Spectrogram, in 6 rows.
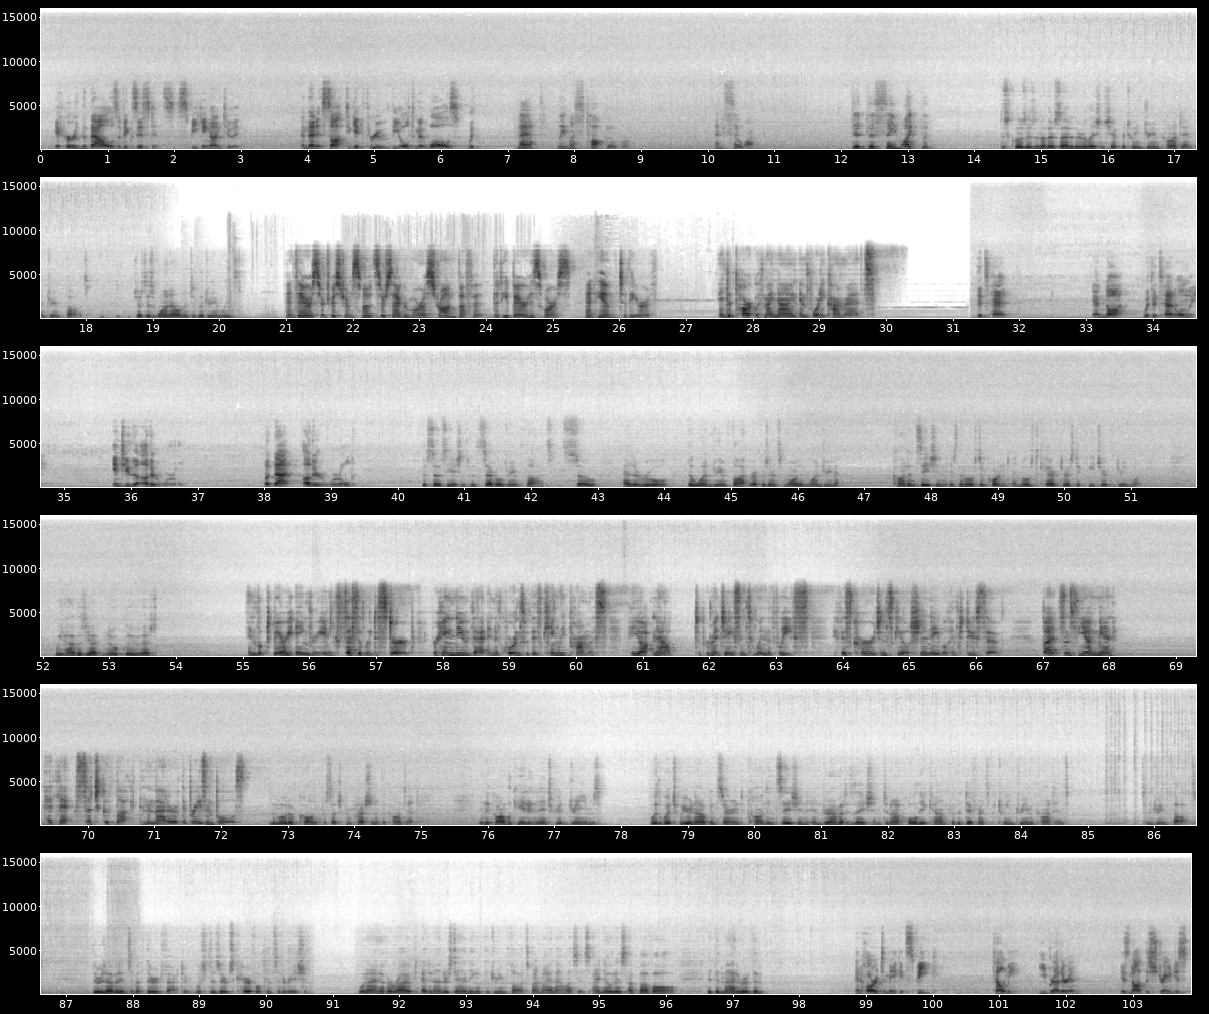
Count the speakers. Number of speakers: five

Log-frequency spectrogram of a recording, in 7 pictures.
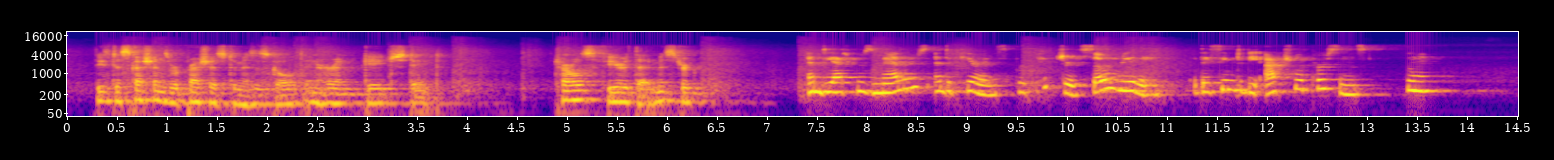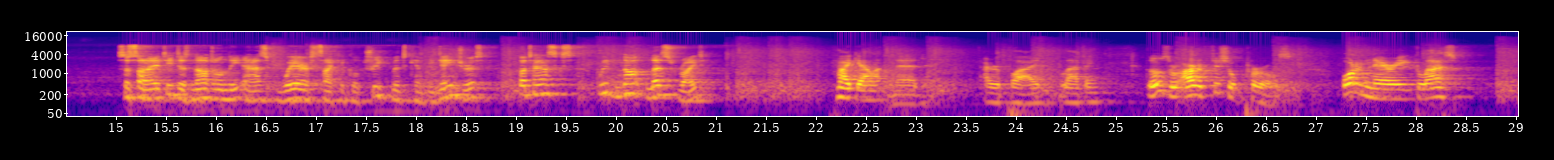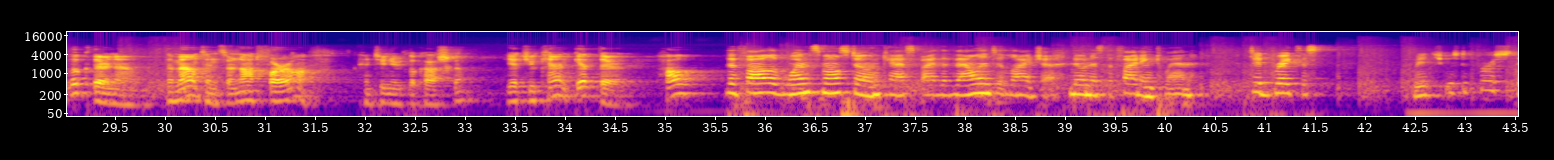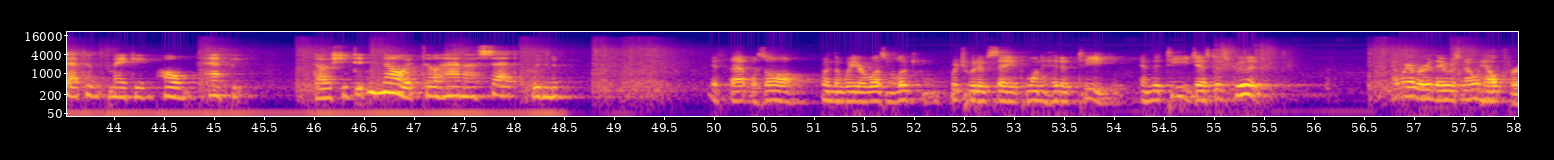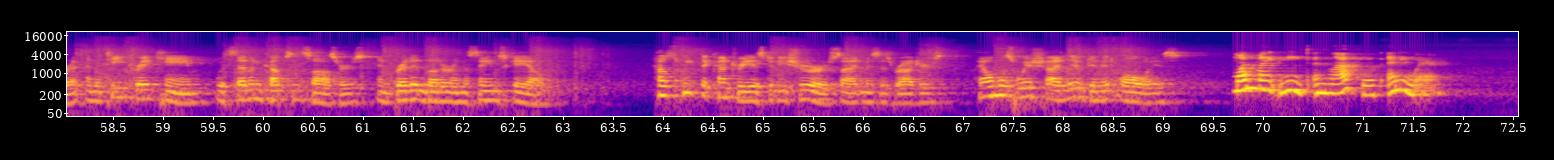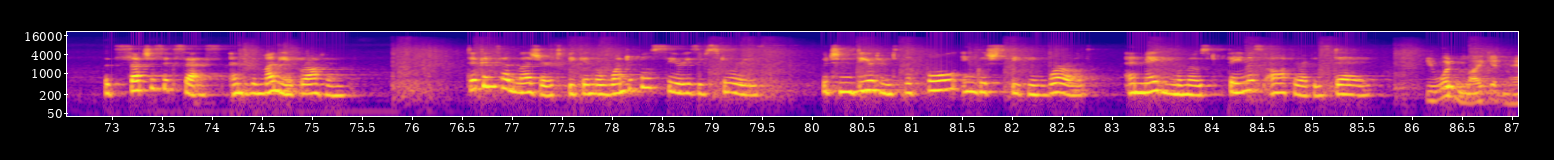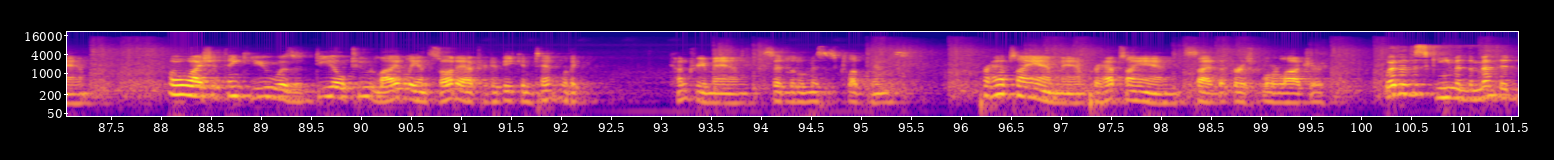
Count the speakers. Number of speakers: eight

